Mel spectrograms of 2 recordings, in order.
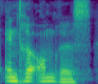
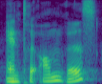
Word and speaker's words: Entre Hombres: Die nächste Serie, die da bei mir auf jeden Fall reinfällt, ist Entre Hombres, die ich eine Zeit lang immer hier als Entre Hombres ausgesprochen habe, aber ich bin ja lernfähig und nachdem ich jetzt zu Hause 15 Mal vom Spiegel gelernt habe, Entre Hombres, in der englischen Übersetzung Amongst Men.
